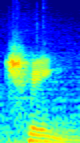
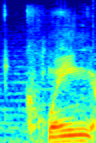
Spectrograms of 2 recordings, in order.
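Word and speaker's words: Qing: like is it pronounced quing or Ching or is it pronounced Joe or zo or z i don't even as it said I left the game yeah it's ching and Jo hey if you put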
